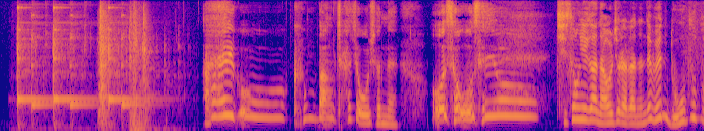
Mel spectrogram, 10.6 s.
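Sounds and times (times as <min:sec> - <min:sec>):
apartment doorbell ringing: 0:00.2 - 0:02.8
speech: 0:03.1 - 0:10.5.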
